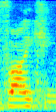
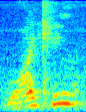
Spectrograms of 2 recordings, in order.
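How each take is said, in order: First: The name begins with a V sound. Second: The name begins with a W sound.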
